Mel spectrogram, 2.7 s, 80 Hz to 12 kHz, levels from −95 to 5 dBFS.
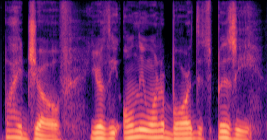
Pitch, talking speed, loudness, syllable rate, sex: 125 Hz, 200 wpm, -16 LUFS, 5.9 syllables/s, male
